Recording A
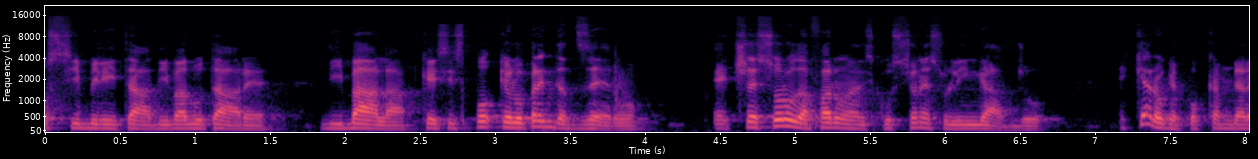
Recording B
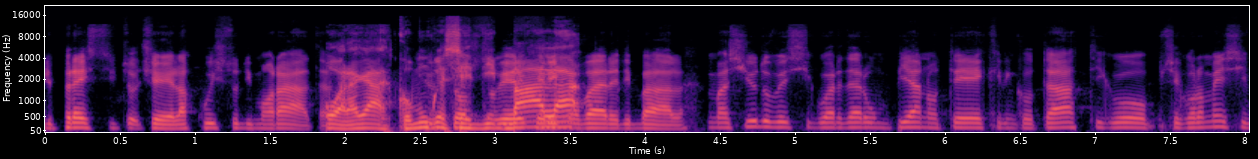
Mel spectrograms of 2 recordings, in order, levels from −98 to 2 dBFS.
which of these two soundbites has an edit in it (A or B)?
B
